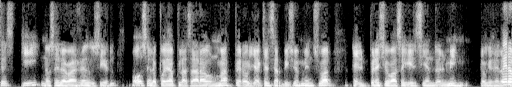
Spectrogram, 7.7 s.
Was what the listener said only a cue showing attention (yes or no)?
no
